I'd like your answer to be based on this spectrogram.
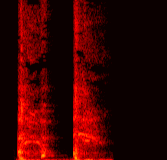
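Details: Adult man coughing, sound-effect recording: two short, harsh coughs, each a rough burst of air with a throat-clearing quality, in a quiet room.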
